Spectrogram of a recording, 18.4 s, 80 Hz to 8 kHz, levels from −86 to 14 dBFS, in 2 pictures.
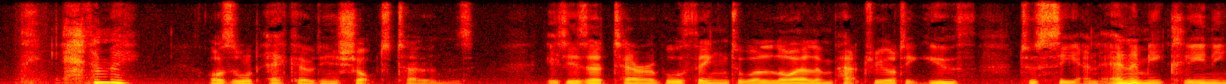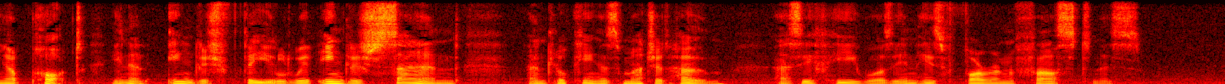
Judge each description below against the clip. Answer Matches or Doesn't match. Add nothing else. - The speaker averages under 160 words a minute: Matches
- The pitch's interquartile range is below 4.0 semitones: Matches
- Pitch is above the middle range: Doesn't match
